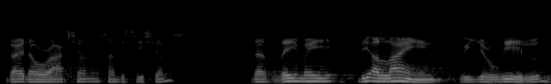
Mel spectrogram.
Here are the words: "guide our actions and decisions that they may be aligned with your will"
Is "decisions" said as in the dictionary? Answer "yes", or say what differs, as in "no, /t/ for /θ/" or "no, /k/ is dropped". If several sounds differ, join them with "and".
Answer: no, /s/ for /ʒ/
